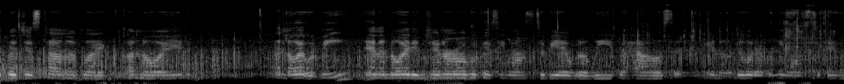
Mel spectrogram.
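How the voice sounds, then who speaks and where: A young woman who sounds nasal and congested from being sick, talking casually and wearily to her camera. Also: noisy background. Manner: tired, low-key, trailing off quietly. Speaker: vlogger. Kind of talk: casual vlog talk to camera. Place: at home, then at a pharmacy drive-through.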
